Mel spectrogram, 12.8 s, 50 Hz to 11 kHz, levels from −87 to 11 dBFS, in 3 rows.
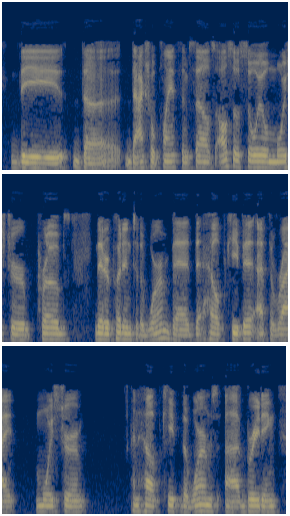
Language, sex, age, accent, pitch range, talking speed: English, male, 20-39, American, 105-115 Hz, 150 wpm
